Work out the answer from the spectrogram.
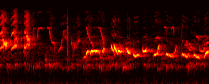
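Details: White-rumped shama singing, used to build the fighting spirit of competition birds: high chattering bursts open, followed by a long sequence of short rolling whistled phrases repeated at a quick, even pace.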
